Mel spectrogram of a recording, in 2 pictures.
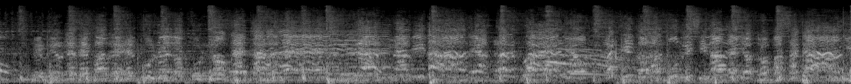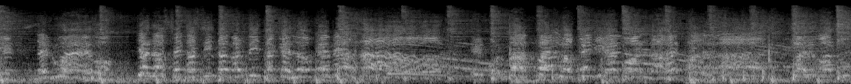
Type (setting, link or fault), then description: setting, live audience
